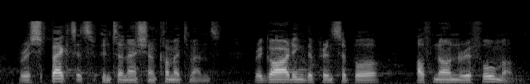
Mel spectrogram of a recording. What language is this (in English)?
English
